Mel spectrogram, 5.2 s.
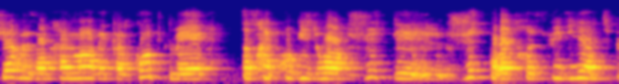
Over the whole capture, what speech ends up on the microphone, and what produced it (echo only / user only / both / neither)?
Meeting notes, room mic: echo only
